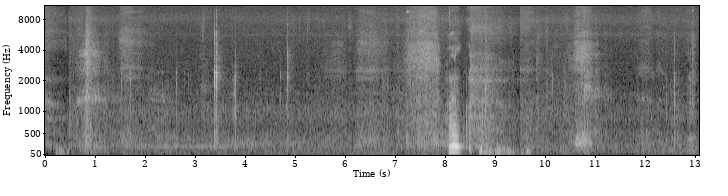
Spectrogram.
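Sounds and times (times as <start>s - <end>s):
small parts clicking: 2.3s - 5.4s, 12.4s - 13.0s.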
